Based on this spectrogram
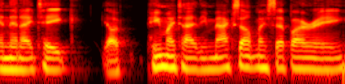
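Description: The tone is bright and sharp on a very clean recording with a silent background. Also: man. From Idaho. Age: 40s. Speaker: fitness coach and entrepreneur. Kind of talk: interview. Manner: casual, halting.

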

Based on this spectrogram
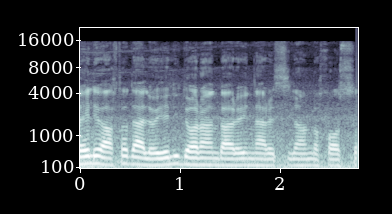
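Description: Amid noticeable background noise and audible room echo, a man talks fairly quickly at a medium pitch with ordinary pitch variation. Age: 20s. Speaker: podcaster. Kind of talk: personal monologue. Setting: outdoors on a street. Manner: halting. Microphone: muffled through face mask.

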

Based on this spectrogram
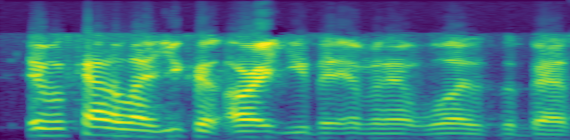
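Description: A plain, everyday voice from a man with an American accent, fairly low in pitch, at a fairly quick pace with ordinary pitch variation. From Ohio, Cincinnati. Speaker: podcast host. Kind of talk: casual chat.

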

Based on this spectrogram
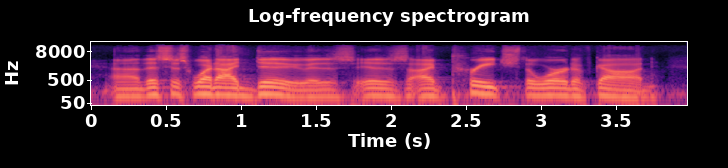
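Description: A normal speaking voice from a man, medium in pitch with ordinary pitch variation. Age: 60s. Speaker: pastor and seminary lecturer. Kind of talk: lecture.

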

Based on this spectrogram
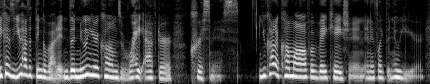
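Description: In a plain, everyday voice with an American accent, the speaker moves at a moderate pace with ordinary pitch variation. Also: woman, fairly high pitch for a woman. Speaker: podcast host. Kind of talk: pep talk. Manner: warm, encouraging; casual, chatty.

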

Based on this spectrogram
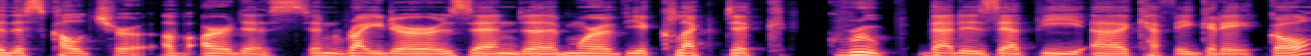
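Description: A woman with an American accent speaks at a moderate pace with a very deep, low pitch. The recording is very clean, dry and close, with a silent background and no echo. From United States. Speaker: author. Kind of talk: casual interview.

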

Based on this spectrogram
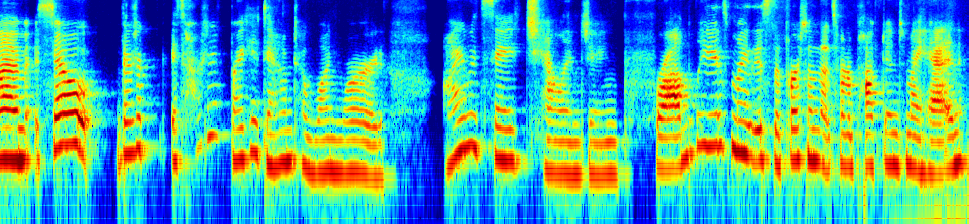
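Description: Somewhat breathy and at a fairly high pitch, a woman talks at a moderate pace with lively intonation. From US Northeast. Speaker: food allergy business owner and parent. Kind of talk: casual interview.

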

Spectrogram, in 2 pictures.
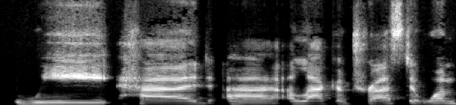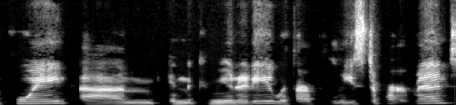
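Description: In an American accent, a woman with a very deep, low pitch and a bright, sharp tone speaks at a fairly slow pace with hardly any pauses and lively intonation, the sound dry and close with no echo. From California, Monterey County. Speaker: business council executive and former city councilwoman. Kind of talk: radio interview.

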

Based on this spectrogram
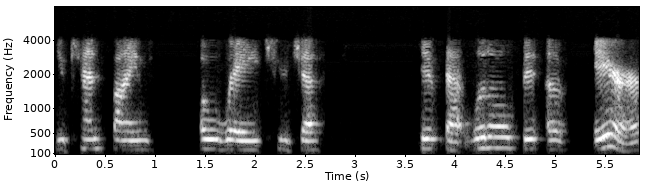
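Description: A woman speaks with an American accent in an unremarkable speaking voice, medium in pitch with ordinary pitch variation. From New York. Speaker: psychotherapist. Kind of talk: interview conversation.

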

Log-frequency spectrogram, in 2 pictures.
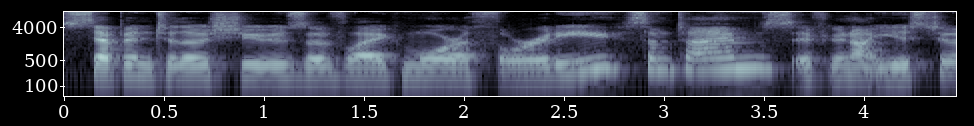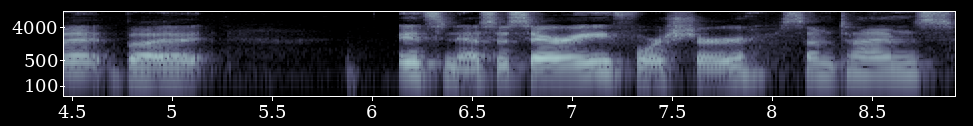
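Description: Fairly slow speech with a Californian accent, captured in a very clean recording against a silent background. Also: woman. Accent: Californian American English. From San Francisco Bay Area. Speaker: podcast host, financial planner. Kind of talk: casual monologue.

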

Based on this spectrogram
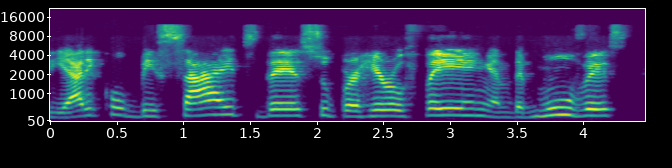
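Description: A woman speaks with a Costa Rican accent. Her pitch is fairly high. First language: Spanish. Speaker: podcast host and English teacher. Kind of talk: casual interview.

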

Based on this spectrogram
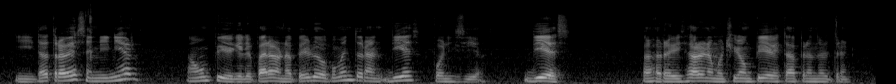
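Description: Talking at a very fast pace with a Rioplatense accent, a man uses a fairly high pitch and ordinary pitch variation. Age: 20s. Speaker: podcast co-host. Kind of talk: casual chat.

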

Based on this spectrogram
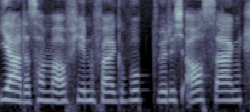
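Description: This woman's voice sits at a fairly high pitch. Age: 20s. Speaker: local councillor. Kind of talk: casual chat.

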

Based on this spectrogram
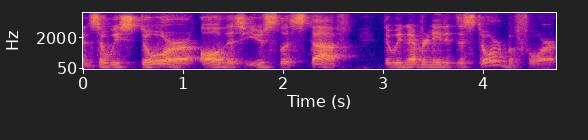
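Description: A somewhat breathy man at a medium pitch and moderate pace, against a quiet background. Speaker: oil and gas industry commentator. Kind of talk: casual interview chat.

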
